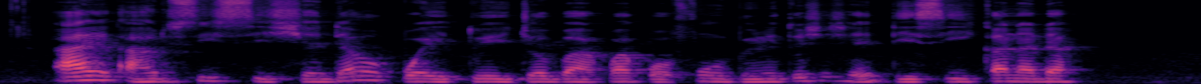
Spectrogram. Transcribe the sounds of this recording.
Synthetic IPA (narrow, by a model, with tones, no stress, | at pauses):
a˦ja˨ɾu˧si˧si˨ʃɛ˨˦da˦ɔ˦˨k͡pɔ˨˧e˨to˨˦i˨d͡ʒɔ˨˧ba˧a˨k͡pa˧k͡pɔ˨fũ˦o˧˨bĩ˨ɾ̃ĩ˧to˦ʃɛ˦ʃ̬ɛ˧˨de˨˦si˦ka˦nã˦da˦˨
